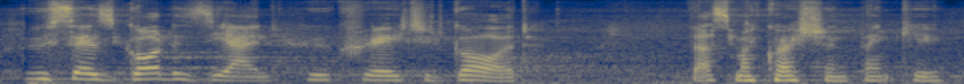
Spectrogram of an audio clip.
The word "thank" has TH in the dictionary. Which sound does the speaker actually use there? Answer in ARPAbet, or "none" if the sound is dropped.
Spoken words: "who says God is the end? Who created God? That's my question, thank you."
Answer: TH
